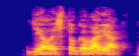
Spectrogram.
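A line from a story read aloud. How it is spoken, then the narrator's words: Old woman's sharp shout. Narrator (Russian): прикрикнула старуха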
